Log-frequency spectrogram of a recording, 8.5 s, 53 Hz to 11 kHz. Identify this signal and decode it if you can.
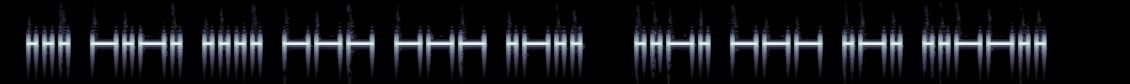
Morse code, heard as a keyed tone, about 20 wpm, 700 Hz. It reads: SCHOOL FOR?
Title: Sentences from Top 1000 Words - Review Part 1 - 20wpm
